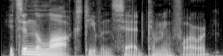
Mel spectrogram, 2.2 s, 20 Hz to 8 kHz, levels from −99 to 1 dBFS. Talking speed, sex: 215 wpm, male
